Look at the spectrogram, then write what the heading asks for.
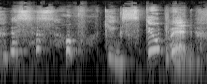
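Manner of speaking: high, squeaky words through laughing; helpless laughter. Real, not acted. Reviewer breaking down over silly comic writing, laughing helplessly. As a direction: crack up while saying it. Cracks up at the text.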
